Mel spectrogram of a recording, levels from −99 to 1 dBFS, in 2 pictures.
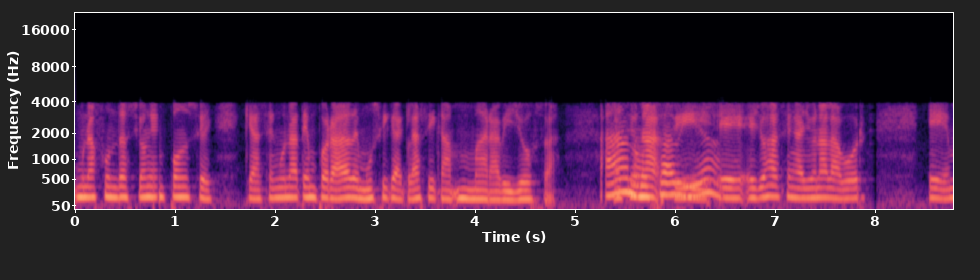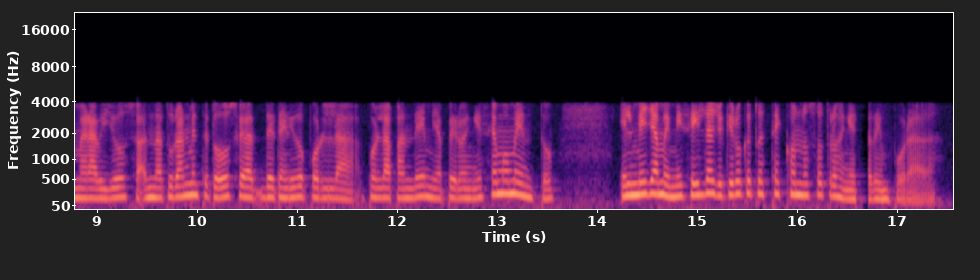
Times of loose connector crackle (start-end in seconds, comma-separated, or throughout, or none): none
